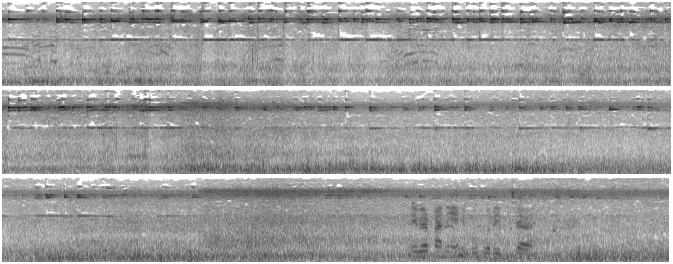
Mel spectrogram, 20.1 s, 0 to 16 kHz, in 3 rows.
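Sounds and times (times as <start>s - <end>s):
faint jingle of small bells: 0.0s - 15.5s
sea surf washing over sand: 0.0s - 20.0s.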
